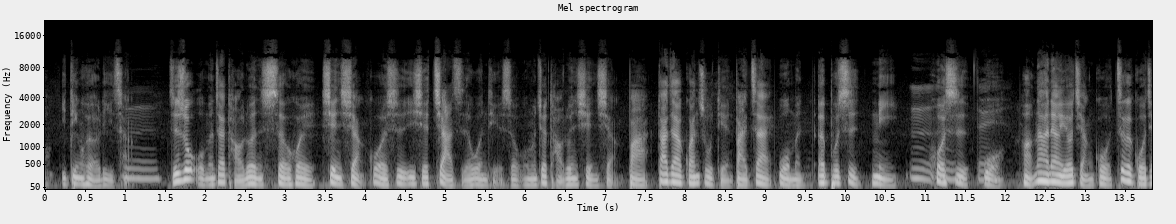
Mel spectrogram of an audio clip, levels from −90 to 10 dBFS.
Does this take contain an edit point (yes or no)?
no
